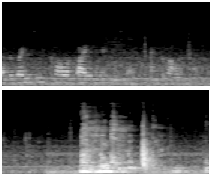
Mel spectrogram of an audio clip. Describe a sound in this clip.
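A man speaks calmly through a microphone in a room with some echo.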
